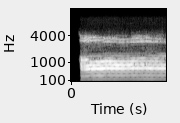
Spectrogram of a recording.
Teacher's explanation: ah is the sound from the guttural the very bottom of your throat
